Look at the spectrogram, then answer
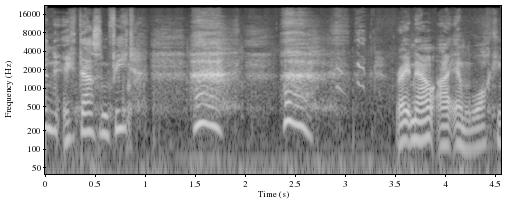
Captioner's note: breathing heavily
